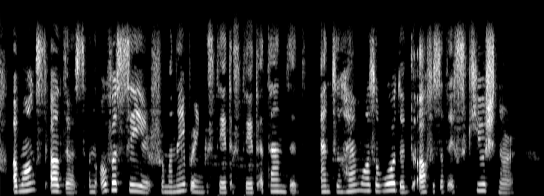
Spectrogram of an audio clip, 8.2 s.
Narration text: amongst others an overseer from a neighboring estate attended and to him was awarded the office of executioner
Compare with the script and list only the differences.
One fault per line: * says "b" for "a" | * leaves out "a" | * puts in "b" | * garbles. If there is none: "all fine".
* puts in "estate"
